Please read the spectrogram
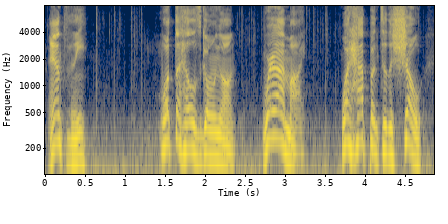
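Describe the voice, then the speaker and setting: A man's voice: fairly high pitch, big pitch swings, normal speed, a bit bright, breathy edge, heavily acted. A man playing a hot-tempered quiz show host in an audio drama, with an emphatic, dramatic delivery. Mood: angry, demanding.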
